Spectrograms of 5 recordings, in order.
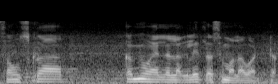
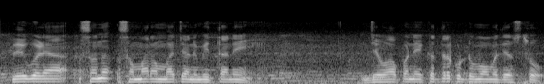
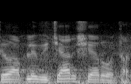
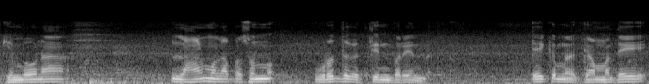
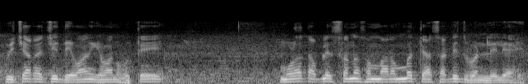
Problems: none marked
